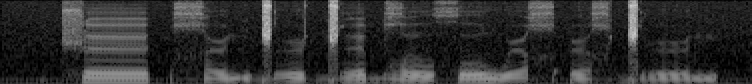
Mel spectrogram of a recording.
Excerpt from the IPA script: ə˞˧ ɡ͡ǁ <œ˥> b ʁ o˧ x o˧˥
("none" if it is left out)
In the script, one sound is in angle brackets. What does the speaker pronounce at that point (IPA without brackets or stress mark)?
œ˧˥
